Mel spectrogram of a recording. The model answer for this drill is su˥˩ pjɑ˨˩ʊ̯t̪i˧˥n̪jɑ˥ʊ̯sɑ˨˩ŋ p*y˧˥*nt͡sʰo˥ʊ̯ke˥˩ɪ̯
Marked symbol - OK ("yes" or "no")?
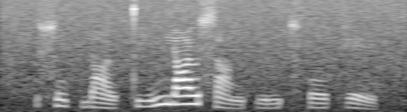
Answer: yes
